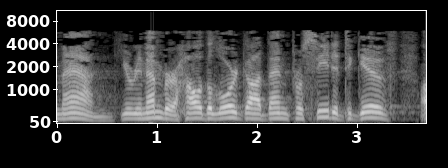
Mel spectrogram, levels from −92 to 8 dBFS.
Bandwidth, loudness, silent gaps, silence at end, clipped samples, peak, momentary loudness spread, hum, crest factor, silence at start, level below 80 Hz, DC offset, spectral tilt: 6.2 kHz; -17 LUFS; none; 0 s; under 0.1%; 0 dBFS; 8 LU; none; 16 dB; 0 s; -62 dBFS; under 0.1%; -7 dB/octave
